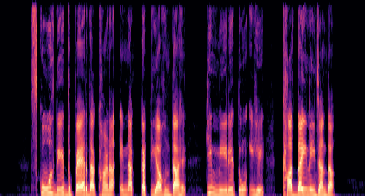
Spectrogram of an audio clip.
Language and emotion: Punjabi, disgusted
